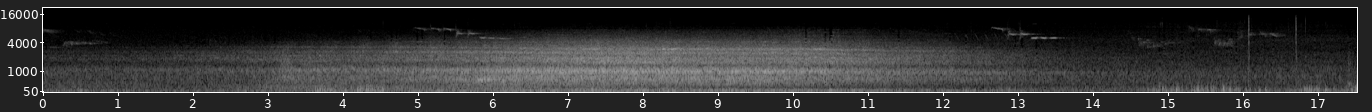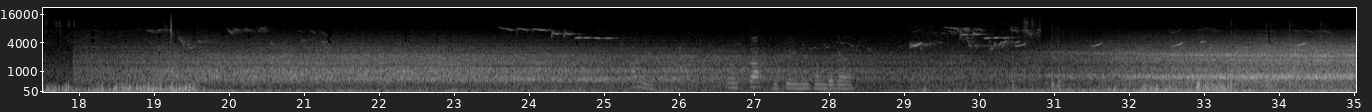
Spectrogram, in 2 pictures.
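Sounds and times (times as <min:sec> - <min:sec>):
electric train passing: 0:00.0 - 0:35.0
wind buffeting microphone: 0:00.0 - 0:35.0
birds chirping: 0:04.8 - 0:06.3, 0:12.0 - 0:13.8, 0:18.4 - 0:21.7, 0:22.7 - 0:35.0.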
